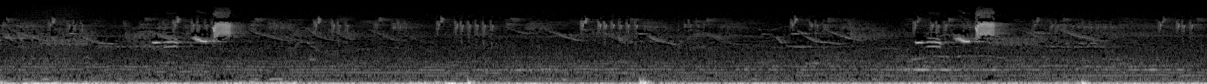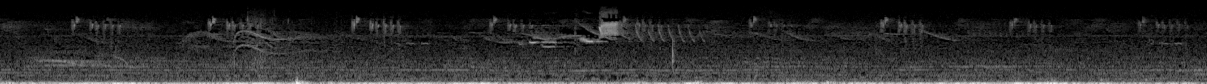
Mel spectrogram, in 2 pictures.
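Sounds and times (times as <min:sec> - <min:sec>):
birds chirping: 0:00.0 - 0:24.1.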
